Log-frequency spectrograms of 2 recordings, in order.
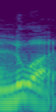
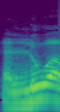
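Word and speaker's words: lure: next word यहां पर लोअर देखिए लोअर बोला जाता है लेकिन प्रनंसीएशन इसका लुआ होता है आर यहां पे ना साइलेंट रहता है ना तो वर्ब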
